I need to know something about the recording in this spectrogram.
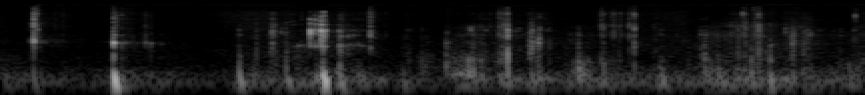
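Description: Crunchy chewing on small, hard sugar pearls: a few sharp, loud crunches at the start, then a run of softer, irregular cracks and munching with no talking.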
